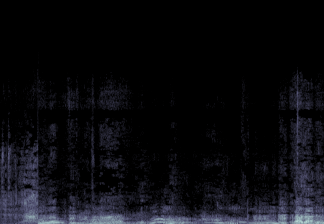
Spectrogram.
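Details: Lions fighting, a female attacking and biting a male: rough, throaty snarls and growls that rise and fall in waves, with harsh bursts and a louder snarl near the end, continuous and unbroken.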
